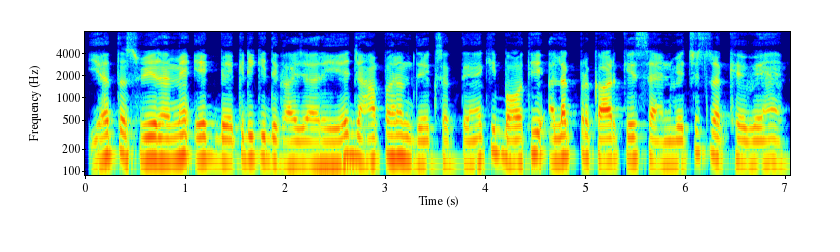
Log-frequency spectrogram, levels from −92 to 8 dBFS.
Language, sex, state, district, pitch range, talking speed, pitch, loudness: Hindi, male, Uttar Pradesh, Lucknow, 135-155 Hz, 220 wpm, 145 Hz, -19 LUFS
